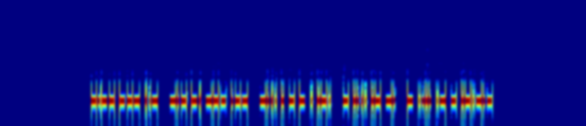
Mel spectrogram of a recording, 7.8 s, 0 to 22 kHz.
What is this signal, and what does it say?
Morse code, heard as a keyed tone, about 50 wpm, 700 Hz. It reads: YOU KNOW BETTER THAN THAT.
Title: Sentences from Top 400 Words 50wpm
